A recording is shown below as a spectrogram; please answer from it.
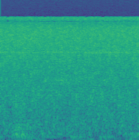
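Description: Faint room tone: a steady hiss with a low, uneven rumble and no distinct event.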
